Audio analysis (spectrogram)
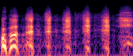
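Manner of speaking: short burst of chuckling; amused cackle; laugh. Real, not acted. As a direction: laugh at your own punchline. Laughs at own story.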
